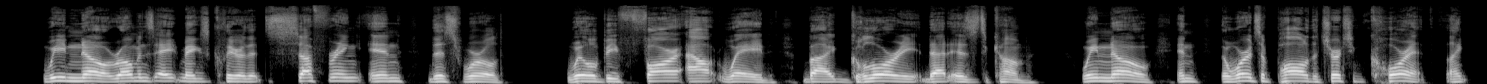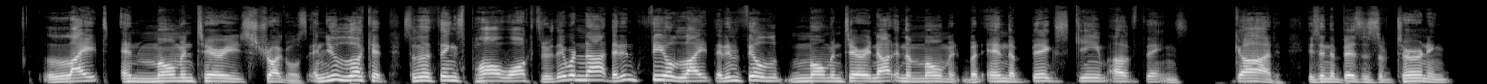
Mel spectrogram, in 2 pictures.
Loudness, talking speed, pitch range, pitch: -12 LUFS, 155 wpm, 125-155 Hz, 140 Hz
